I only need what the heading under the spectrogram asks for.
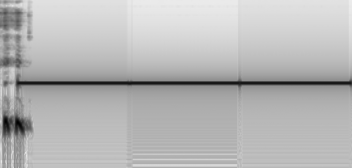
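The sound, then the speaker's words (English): A loud, steady censor bleep: a single unbroken high-pitched tone holds for about four seconds, cutting in right after a brief burst of voice at the start. “I am going to just put a beep sound over all of that.”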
